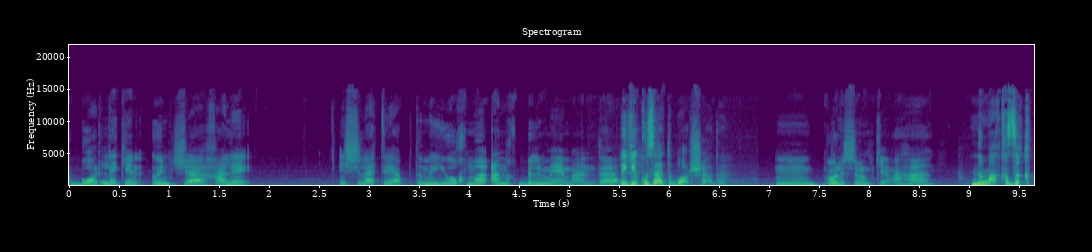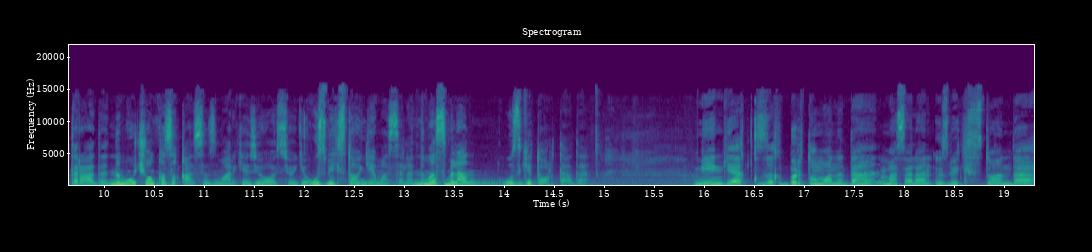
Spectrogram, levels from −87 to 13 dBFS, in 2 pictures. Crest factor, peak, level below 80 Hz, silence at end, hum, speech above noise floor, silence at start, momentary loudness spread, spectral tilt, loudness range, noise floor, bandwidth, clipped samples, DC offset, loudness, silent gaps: 20 dB; -6 dBFS; -54 dBFS; 0 s; none; 30 dB; 0 s; 12 LU; -3.5 dB/octave; 5 LU; -55 dBFS; 16 kHz; under 0.1%; under 0.1%; -25 LUFS; none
